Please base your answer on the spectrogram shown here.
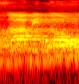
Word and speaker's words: nous habitons: O-N-S will make nasal sound O. Nusabito. Clear? So why Nusabito? Because of We are applying liaison. liaison. Because you can see liaison. Liaison. You can see, I told you liaison we do to pronounce final silent consonant.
